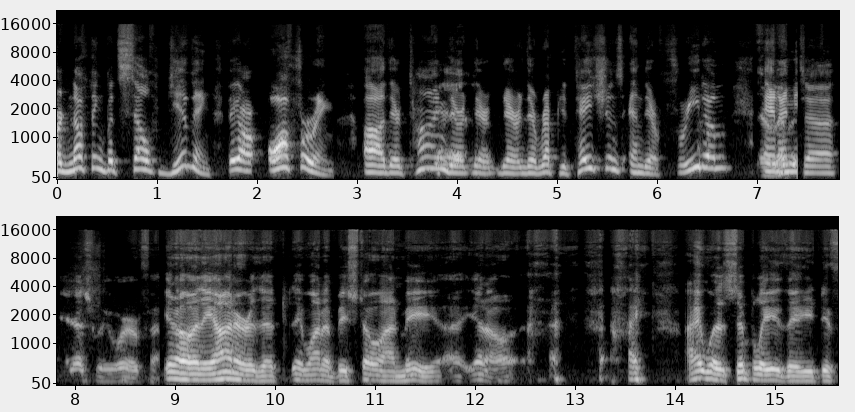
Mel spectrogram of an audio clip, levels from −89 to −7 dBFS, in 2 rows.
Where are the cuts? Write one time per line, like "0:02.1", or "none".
0:07.4
0:08.8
